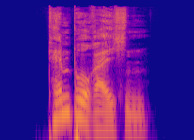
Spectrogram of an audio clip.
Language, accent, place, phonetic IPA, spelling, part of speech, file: German, Germany, Berlin, [ˈtɛmpoˌʁaɪ̯çn̩], temporeichen, adjective, De-temporeichen.ogg
- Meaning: inflection of temporeich: 1. strong genitive masculine/neuter singular 2. weak/mixed genitive/dative all-gender singular 3. strong/weak/mixed accusative masculine singular 4. strong dative plural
